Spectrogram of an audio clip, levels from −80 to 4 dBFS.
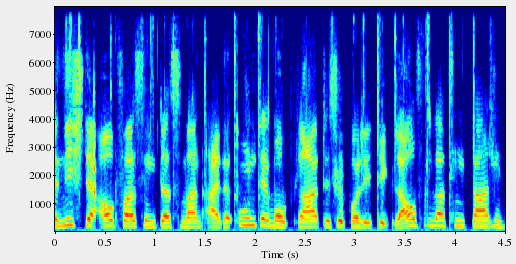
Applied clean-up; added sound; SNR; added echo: neural diffusion model UNIVERSE++.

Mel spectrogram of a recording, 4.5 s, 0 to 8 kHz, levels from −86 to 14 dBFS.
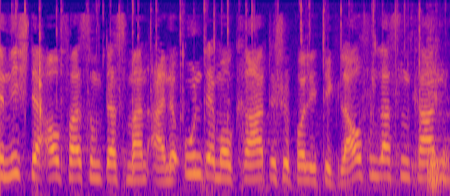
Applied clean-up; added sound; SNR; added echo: none; Drip; 13 dB; none.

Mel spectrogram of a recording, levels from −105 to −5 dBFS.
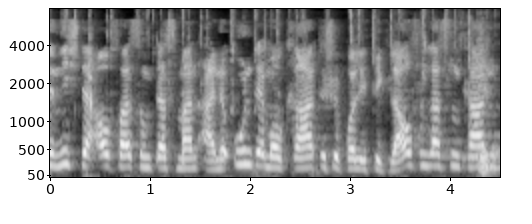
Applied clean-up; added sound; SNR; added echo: classical method log-MMSE.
